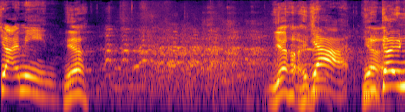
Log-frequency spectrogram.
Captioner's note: laughter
